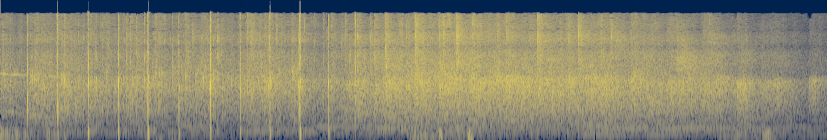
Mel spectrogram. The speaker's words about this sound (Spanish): Voy a pedir al worship team que pase, por favor. Y bueno, ya están aquí. Es nuestro worship team. Un aplauso para nuestro worship team.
